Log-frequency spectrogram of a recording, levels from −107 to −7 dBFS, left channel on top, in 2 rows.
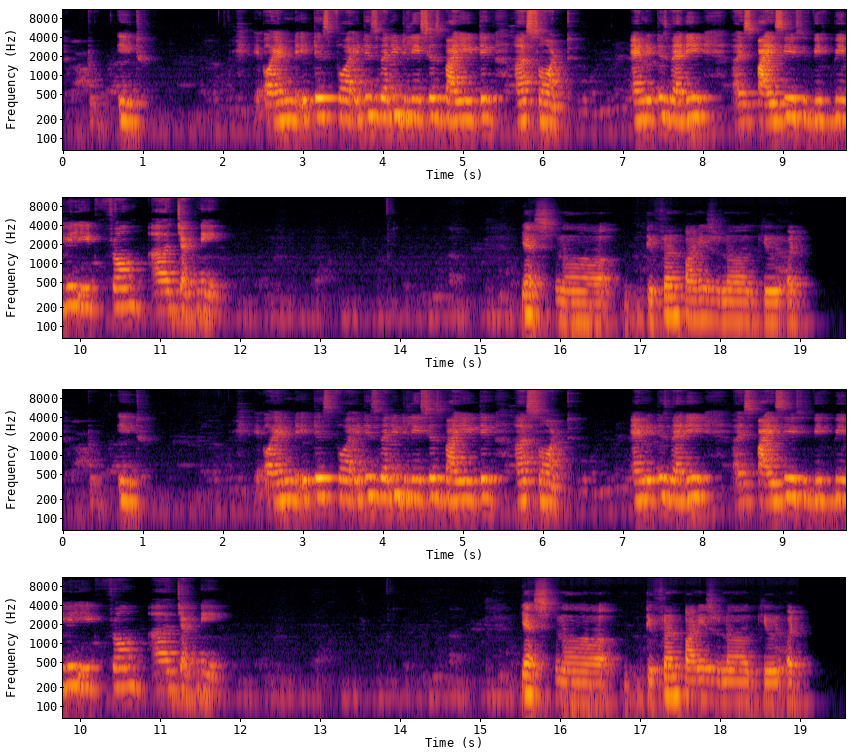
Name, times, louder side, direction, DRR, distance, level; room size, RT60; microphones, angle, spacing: voice 1, 0.2-1.0 2.2-6.3 7.1-11.8, left 1 dB, 45° left, 1.6 m, -33 dB
voice 2, 15.5-16.6 17.1-19.0, right 1 dB, 90° right, 2.6 m, -35 dB
20.0 x 8.7 x 4.3 m
head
